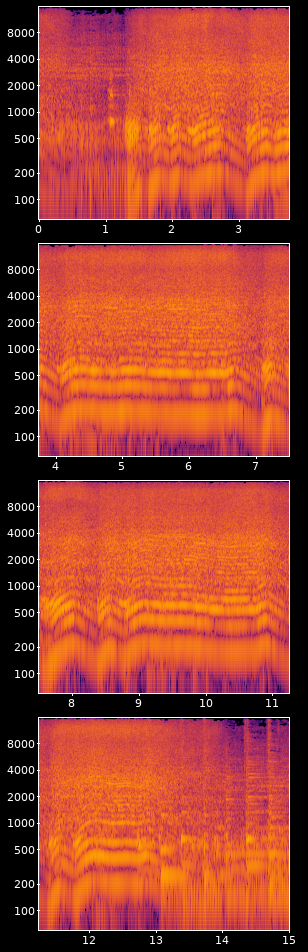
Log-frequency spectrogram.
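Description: Two-stroke chainsaw cutting cedar limbs, its engine revved up and dropped back about once a second and held at full speed for stretches of a second or two while the chain bites. It cuts off about a second before the end.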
